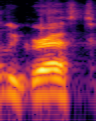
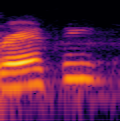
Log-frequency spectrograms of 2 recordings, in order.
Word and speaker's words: deGrasse: It is deGrasse, right? Yeah. Not Degrassi? No, deGrasse. Neil deGrasse Tyson. The I is silent? Degrassi was a TV show. It's supposed to be an E at the end.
